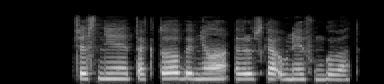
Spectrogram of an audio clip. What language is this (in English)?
Czech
